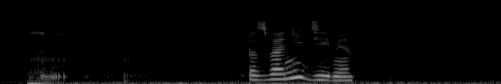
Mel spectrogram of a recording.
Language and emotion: Russian, neutral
